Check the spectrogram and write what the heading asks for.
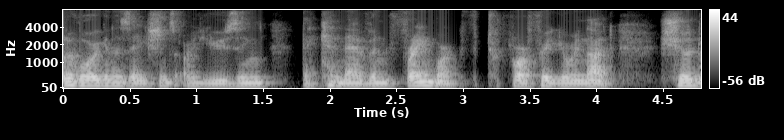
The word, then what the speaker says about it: Cynefin: Pronounced Cynefin, not pronounced Cynefin, Cynefin.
